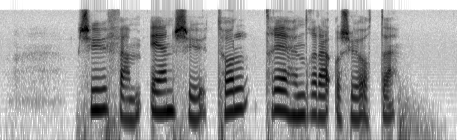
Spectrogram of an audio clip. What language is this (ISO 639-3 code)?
nor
